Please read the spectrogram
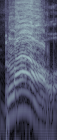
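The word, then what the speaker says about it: Blough: David Blau, apparently that's how it's pronounced, 9 of 19 and 2 TDs.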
